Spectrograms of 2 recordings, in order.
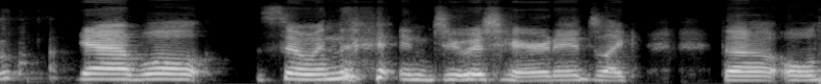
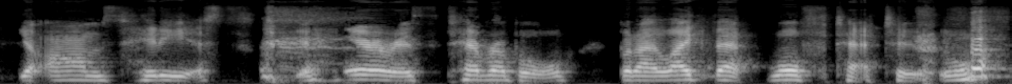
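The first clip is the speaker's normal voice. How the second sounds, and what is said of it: Put-on New York accent. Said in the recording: “you cued your New York accent ... Oh, that's how she talks.”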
